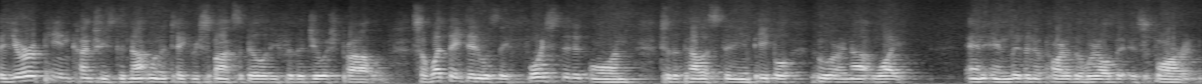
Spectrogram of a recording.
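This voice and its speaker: Amid noticeable background noise and audible room echo, the speaker, who has an American accent, talks fairly quickly in a flat monotone at very even loudness. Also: man, medium pitch for a man. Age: 70s. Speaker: author and speaker on Israel-Palestine. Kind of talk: Q&A after a talk. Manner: halting, with many restarts.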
